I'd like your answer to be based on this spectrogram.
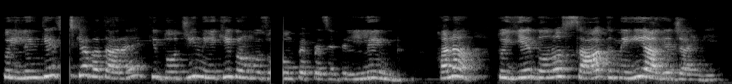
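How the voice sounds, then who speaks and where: A woman's voice: high-pitched, normal speed, echoey room, a little hiss or hum, rough recording. A woman biology teacher lecturing a class, coaxing students and often asking whether they have understood. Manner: coaxing, repeatedly checks understanding.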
